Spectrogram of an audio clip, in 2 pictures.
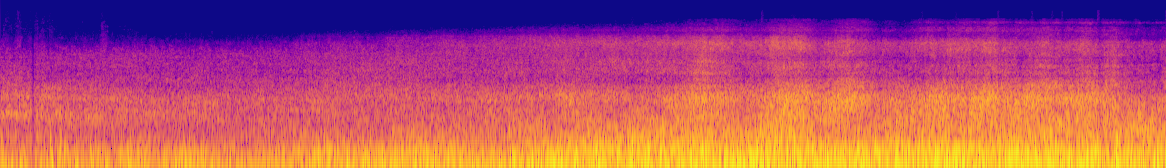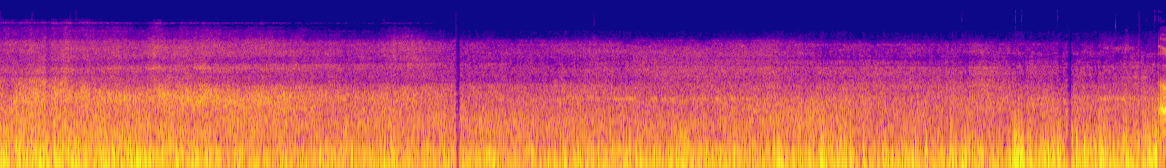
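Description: Air Force One jet aircraft at Faro airport, a loud sustained engine roar rising and swelling in the middle before easing, steady throughout with no break.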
